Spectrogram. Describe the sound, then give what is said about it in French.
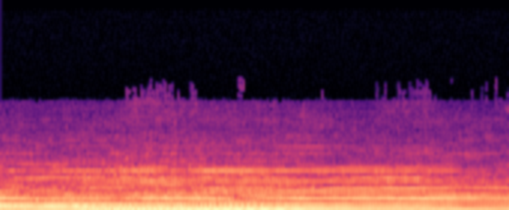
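A loud, steady siren at the central town hall of Bobo-Dioulasso wails continuously at a constant pitch with strong harmonics, holding without rise or fall for several seconds, with a low rumble beneath and no voices; it is sounded at set hours to mark work times. “Je suis chargé de la sirène à la mairie centrale de Bobo Dioulasso.”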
